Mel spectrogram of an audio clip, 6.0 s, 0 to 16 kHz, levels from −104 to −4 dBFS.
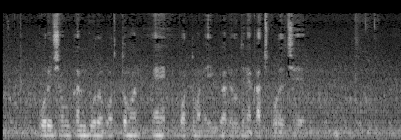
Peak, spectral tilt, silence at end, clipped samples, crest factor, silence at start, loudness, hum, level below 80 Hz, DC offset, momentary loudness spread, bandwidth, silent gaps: -10 dBFS; -4.5 dB/octave; 0 s; under 0.1%; 20 dB; 0.05 s; -30 LUFS; none; -56 dBFS; under 0.1%; 17 LU; 11.5 kHz; none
